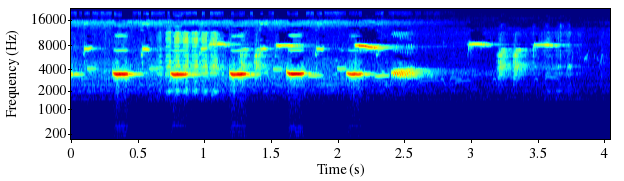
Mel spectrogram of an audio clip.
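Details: Tit song of clear, high whistled notes repeated at a steady pace, roughly two per second, ending in a slurred note and a few faint, thin high chips.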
